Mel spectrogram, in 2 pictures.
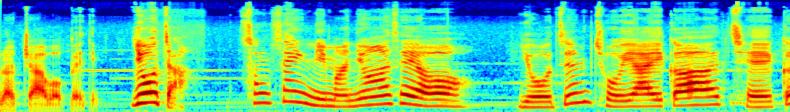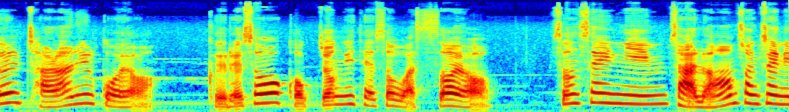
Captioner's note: Korean audio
